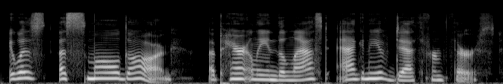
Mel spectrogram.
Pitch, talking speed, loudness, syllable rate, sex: 235 Hz, 165 wpm, -17 LUFS, 4.5 syllables/s, female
